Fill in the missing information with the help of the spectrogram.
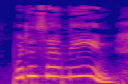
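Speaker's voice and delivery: high, baffled repeat of the question; incredulous. Real, not acted. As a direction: ask it again in disbelief. Incredulous at Brandy's eyebrows answer.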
